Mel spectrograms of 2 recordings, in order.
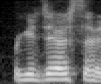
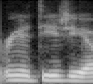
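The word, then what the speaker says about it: Ruidoso: Uh, oh yeah, it's even hot in Rioso. Did I say it right? Because I kept calling it Riodio.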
